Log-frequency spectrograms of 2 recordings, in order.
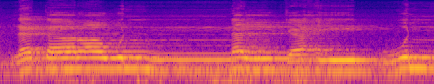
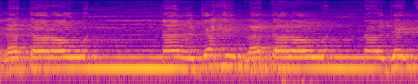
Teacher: Masukkan pada nun serta-merta dan ditahankan. Beratkan serta dengung nun dua ha harakat. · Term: menjaga sabdu, sabdu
